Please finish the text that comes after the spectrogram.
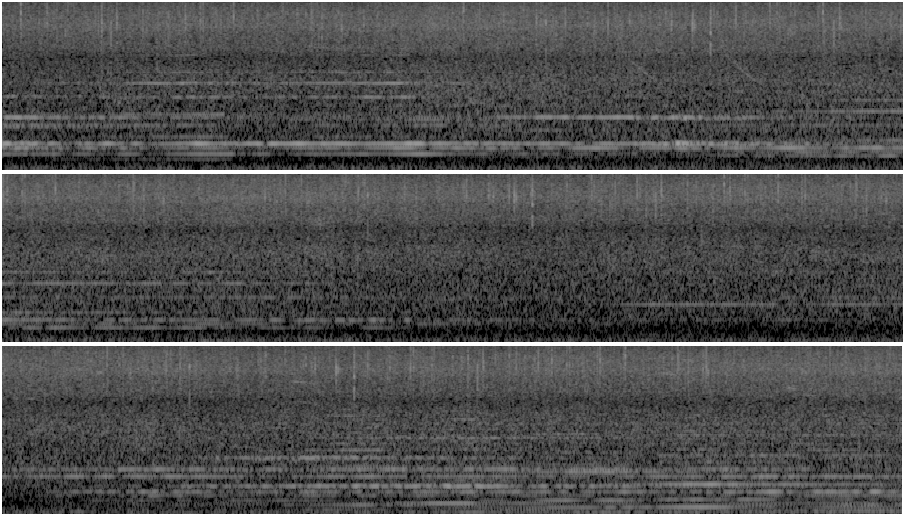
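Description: Steady rain falls and patters on surfaces in a heavily modded video game, a soft continuous hiss with faint droplet detail and no voices.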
